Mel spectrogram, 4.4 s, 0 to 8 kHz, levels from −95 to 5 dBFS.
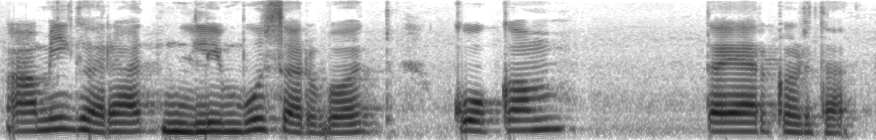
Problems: constant background noise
